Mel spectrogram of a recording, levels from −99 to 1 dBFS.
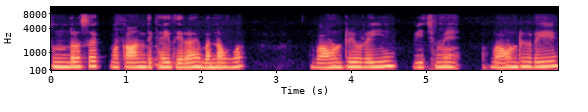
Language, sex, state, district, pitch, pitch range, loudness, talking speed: Hindi, female, Uttarakhand, Tehri Garhwal, 200 Hz, 195-210 Hz, -17 LUFS, 175 wpm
